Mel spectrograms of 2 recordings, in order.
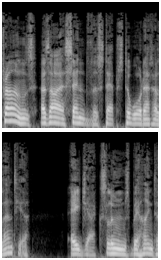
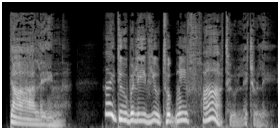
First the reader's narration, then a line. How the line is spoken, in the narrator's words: she says with a sexual sigh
